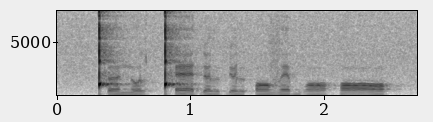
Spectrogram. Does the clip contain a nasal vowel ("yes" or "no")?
no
